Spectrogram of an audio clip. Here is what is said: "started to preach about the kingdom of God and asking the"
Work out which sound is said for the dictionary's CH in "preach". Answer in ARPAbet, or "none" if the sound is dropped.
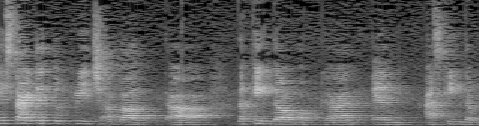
CH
